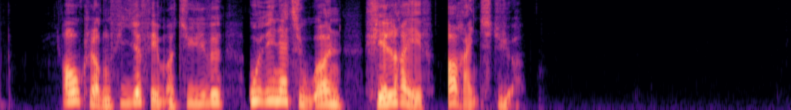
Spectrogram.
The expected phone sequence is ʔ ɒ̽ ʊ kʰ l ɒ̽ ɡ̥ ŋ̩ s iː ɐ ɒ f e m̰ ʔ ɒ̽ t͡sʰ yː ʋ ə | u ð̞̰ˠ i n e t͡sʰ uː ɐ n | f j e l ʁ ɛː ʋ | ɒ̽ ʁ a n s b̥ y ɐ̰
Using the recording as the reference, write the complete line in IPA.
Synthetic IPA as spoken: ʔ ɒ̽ ʊ kʰ l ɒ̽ ɡ̥ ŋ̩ f iː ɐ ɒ f e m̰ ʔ ɒ̽ t͡sʰ yː ʋ ə | u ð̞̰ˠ i n æ t͡sʰ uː ɐ n | f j e l ʁ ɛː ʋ | ɒ̽ ʁ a n s d̥ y ɐ̰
